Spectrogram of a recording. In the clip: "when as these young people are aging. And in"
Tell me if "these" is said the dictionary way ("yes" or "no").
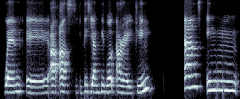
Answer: no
